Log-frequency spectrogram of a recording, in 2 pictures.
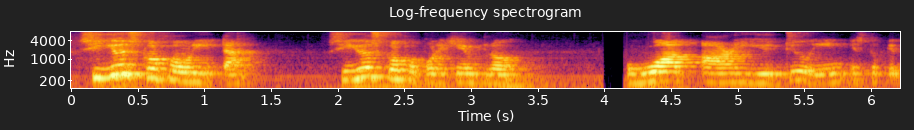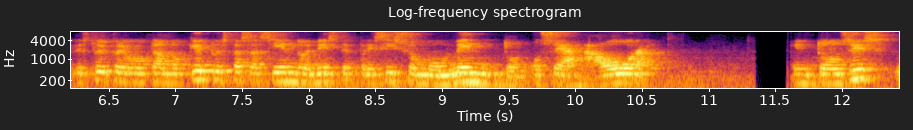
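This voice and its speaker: A woman's voice: on the low side, lo-fi sound. Spanish-speaking woman teaching, distant, roomy sound. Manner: patient, repeats points and quizzes students by name. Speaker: English teacher. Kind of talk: online class explanation.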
